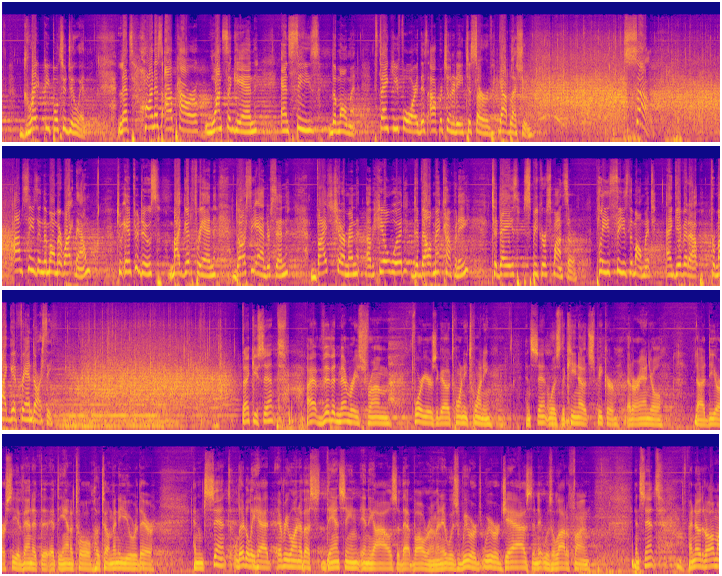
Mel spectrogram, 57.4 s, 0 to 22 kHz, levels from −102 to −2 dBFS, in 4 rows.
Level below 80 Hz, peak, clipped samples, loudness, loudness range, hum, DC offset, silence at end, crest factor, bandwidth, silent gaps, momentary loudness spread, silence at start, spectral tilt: -32 dBFS; -4 dBFS; under 0.1%; -16 LUFS; 2 LU; none; under 0.1%; 0 s; 12 dB; 16 kHz; none; 7 LU; 0 s; -4.5 dB/octave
